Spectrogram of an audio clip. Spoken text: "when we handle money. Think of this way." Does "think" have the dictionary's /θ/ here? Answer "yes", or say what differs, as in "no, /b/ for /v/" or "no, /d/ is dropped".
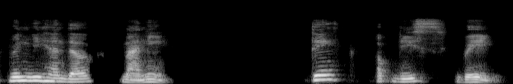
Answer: no, /t/ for /θ/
